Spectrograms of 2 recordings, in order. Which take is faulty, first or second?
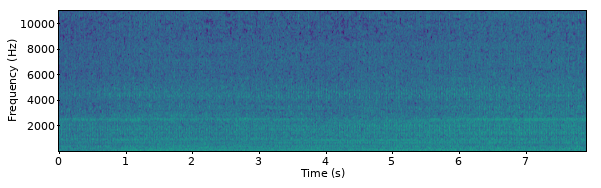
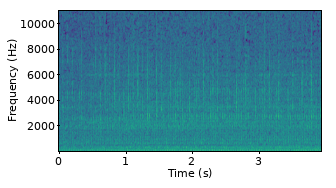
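second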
